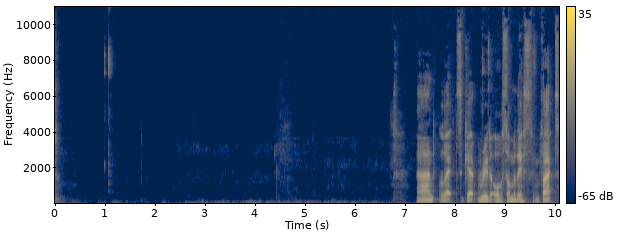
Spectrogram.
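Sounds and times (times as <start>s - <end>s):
computer mouse click: 1.0s - 1.2s.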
